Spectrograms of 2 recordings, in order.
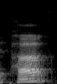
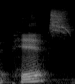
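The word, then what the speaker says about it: Pirc: is the piers defense i always used to say perk but i'm pretty sure you're supposed to say pierce to do the correct pronunciation so knight c3 played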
